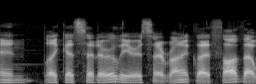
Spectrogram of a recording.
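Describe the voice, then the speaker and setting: Music plays in the background as a man speaks with a fairly low pitch. The sound is dry and close, with no echo. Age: 20s. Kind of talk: casual rant over gameplay. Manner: rambling, hesitant.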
